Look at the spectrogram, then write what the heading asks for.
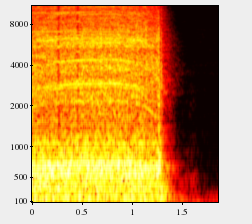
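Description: A power drill runs at steady high speed through a card held against a Cybertruck's camera area, a loud continuous whirring drone close by that winds down and stops near the end.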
